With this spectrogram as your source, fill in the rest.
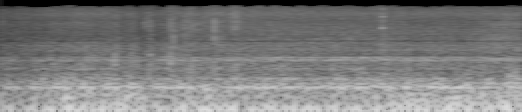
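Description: Chevy truck fitted with Winter Force winter tires driving through snow in Michigan, a steady close engine drone with muffled crunching and rumble throughout, no voices.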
